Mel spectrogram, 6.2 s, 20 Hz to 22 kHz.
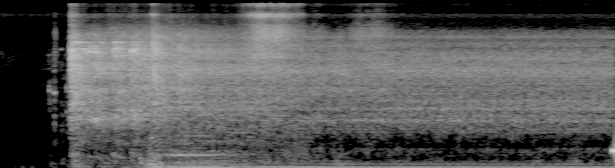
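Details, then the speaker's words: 2015 Ford Mustang 2.3 EcoBoost turbo runs steady and even with no knocking or ticking after a full engine rebuild, following a knock caused by a destroyed connecting rod bearing on cylinder 2. "все двигатель работает чётко без каких-либо претензий"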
